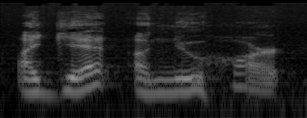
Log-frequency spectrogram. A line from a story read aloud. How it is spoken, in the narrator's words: she replied in a choked voice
